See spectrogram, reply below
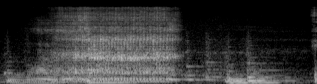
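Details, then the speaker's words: Loud, rough, rattling inhalation snore followed by a shorter, softer breath, from a 66-year-old woman whose heavy snoring troubles her new relationship; snoring. "There's only one bit about you I don't like. Yeah. And she goes, what's that? I go, the snoring."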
